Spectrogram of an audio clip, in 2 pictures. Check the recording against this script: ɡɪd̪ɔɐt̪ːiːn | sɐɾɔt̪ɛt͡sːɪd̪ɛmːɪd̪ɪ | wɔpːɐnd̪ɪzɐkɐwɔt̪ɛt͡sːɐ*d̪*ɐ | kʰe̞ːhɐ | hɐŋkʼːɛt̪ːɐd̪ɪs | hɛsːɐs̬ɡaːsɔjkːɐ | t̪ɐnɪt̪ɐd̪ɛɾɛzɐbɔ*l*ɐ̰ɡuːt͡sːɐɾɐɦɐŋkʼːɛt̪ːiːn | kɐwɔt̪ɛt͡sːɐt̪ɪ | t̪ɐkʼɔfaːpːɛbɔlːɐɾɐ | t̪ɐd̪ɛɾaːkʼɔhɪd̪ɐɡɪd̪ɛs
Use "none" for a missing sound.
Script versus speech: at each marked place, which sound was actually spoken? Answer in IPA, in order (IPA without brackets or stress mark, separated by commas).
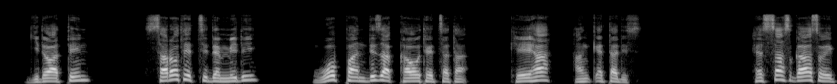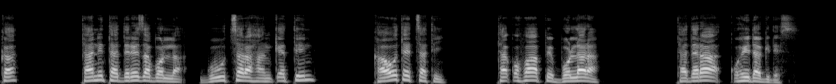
t̪, lː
